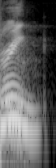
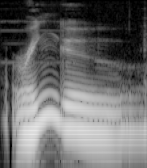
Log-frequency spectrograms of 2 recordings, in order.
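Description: First: The final u sound is dropped. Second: The final u sound is clearly pronounced. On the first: The speaker calls it right. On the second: The speaker calls it wrong.

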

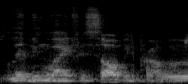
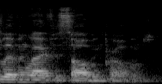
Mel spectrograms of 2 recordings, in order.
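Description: First: It is said more slowly. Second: It is said at normal, faster speed.

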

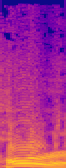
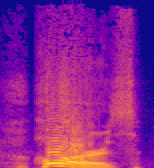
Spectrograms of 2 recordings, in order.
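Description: First: The word sounds like 'horror'. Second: The word sounds like 'whores'. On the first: The speaker calls it right. "You got to say" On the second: The speaker calls it wrong. "You still say it wrong. I can see how he makes that mistake, because you're like"

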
